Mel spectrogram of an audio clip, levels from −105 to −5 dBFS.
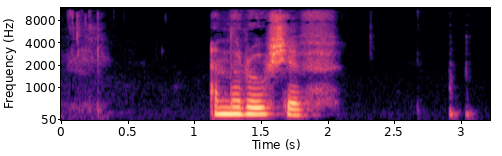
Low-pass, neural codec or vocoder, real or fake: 10.8 kHz; none; real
